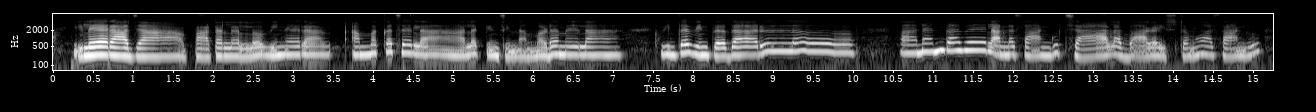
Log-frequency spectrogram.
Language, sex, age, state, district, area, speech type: Telugu, female, 30-45, Telangana, Warangal, rural, spontaneous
